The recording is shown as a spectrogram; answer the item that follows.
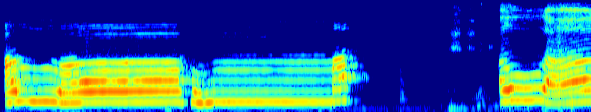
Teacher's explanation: So this is a meme gunna. That's why you produce a nasal sound for 2 seconds.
